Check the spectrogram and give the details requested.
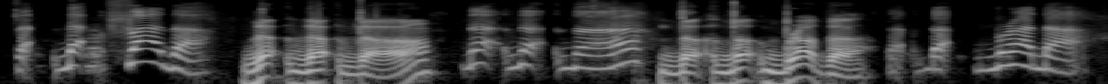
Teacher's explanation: British ইংলিশে ওরা লাস্টের আরটাকে সাধারণত উচ্চারণ করে না, কিন্তু আমেরিকানরা আবার ফাদার, মাদার এরকম ভাবে বলে।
